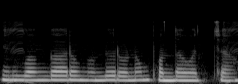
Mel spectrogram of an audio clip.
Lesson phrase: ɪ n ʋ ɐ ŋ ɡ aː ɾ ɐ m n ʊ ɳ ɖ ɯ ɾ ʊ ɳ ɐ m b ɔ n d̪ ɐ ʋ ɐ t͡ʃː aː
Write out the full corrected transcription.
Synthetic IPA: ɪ n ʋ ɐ ŋ ɡ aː ɾ ɐ m n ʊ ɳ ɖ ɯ ɾ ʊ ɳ ɐ m p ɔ n d̪ ɐ ʋ ɐ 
